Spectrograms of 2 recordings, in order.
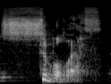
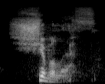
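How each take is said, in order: First: The word begins with an s sound. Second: The word begins with an sh sound. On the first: The speaker belongs to the group trying to pass. The speaker calls it wrong. "They pronounced it Sibboleth. They couldn't get the H" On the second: The speaker belongs to the group guarding the way. The speaker calls it right. "say Shibboleth"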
